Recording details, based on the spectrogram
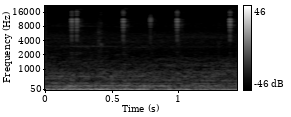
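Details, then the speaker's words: Gulf Stream Endura motorhome relay being bench-tested with power on the coil: it clicks, but the multimeter on continuity never beeps, so the contacts fail to close and the relay is bad and needs replacing. "so you hear clicking and the meter is not beeping so if you guys ever wondered how to diagnose relays without buying them that's the deal"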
